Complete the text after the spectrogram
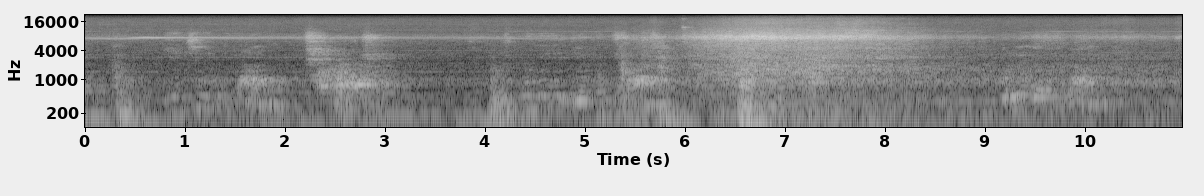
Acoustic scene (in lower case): elevator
